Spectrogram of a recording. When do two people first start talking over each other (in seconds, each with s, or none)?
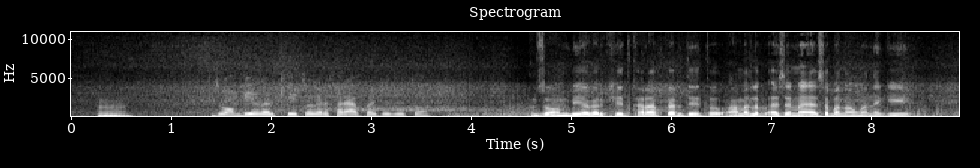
none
